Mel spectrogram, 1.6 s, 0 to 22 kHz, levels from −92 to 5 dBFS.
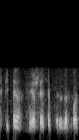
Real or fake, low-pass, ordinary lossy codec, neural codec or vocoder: real; 3.6 kHz; AAC, 24 kbps; none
